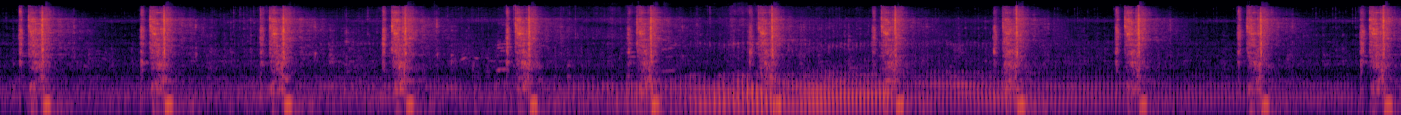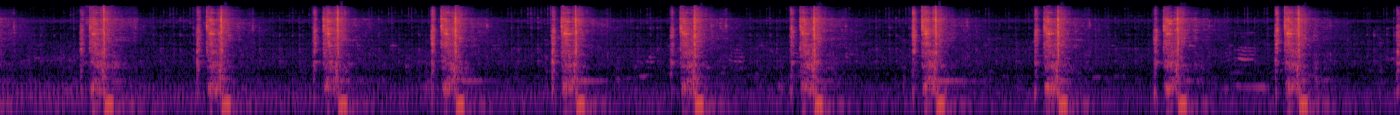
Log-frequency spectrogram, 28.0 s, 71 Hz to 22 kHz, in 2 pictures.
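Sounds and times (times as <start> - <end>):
engine running: 0.0 - 28.0
pile driver strikes: 0.2 - 8.1, 8.7 - 15.4, 16.0 - 16.6, 17.2 - 18.9, 19.5 - 21.3, 21.9 - 22.5, 23.2 - 23.8, 24.4 - 25.0, 25.6 - 26.2, 26.8 - 27.4.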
